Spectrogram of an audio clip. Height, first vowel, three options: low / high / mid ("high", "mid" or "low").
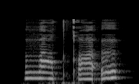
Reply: low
